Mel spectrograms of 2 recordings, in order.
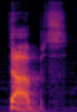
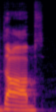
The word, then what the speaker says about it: Dobbs: bad to be in pennsylvania damn it romeo dubs i know his name is pronounced dobbs no disrespect but i want the big dubs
